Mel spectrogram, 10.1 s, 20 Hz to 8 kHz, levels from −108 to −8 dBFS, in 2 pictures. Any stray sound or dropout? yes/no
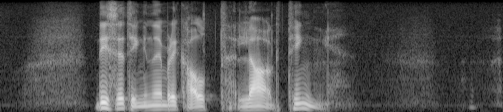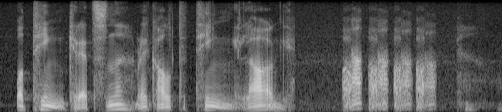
yes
